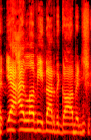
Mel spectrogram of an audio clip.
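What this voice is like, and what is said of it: Impression with Italian accent. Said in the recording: “I don't know why he's Italian, too. All my impersonation.”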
